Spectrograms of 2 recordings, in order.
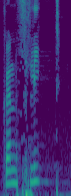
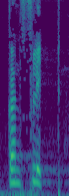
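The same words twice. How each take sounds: First: The stress is on the last syllable. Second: The stress is on the first syllable. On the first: The word is used as a verb. "क्रिया के रूप में अंतिम अवयव पर" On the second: The word is used as a noun. "संज्ञा के रूप में उस पर बल पहले अवयव पर पड़ता है"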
